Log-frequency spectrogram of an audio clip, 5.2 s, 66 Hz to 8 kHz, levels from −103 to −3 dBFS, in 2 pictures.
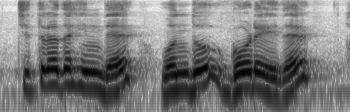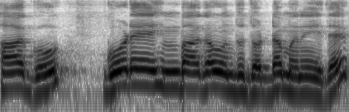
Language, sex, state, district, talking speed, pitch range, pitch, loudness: Kannada, male, Karnataka, Bangalore, 135 wpm, 160-190 Hz, 180 Hz, -12 LUFS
